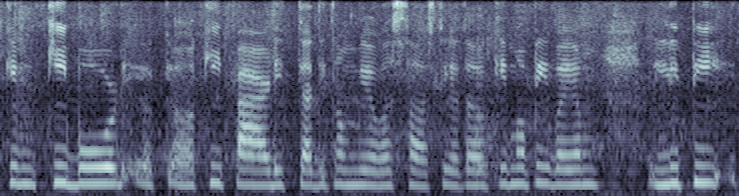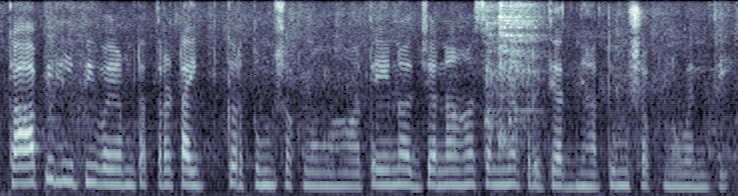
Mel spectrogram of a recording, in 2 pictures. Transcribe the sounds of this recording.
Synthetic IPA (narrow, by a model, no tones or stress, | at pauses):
kimkiboːɾɖkiːpaːɽit̪jaːd̪ʱikɐmʋjɐʋɐst̪ʰaːst̪iɐt̪ɐkimɐpiʋɐjɐmlipikaːpilipiʋɐjɐmʈɐt̪ɾɐʈɐjpkɐɾt̪umʃɐknumɐɦɐt̪eːnɐd͡ʒɐnaːɦɐ̆sɐmjɐkɾɪt̪jad̪nʲjaːt̪umʃɐknuʋɐnt̪i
